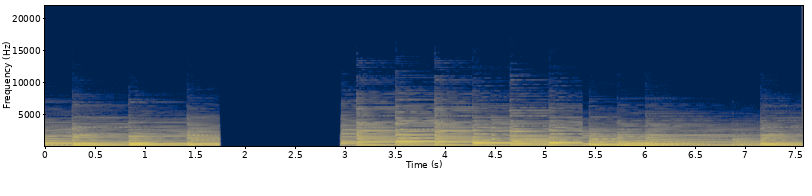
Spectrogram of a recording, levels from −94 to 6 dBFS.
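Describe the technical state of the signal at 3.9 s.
At 3.9 s the audio is in catch-up at higher speed (2.97–5.38 s): a post-stall backlog replayed at 1.5× by resampling, pitch raised about seven semitones. Spectrogram harmonics shift upward and events compress in time.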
